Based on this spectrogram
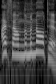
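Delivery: put-on high-pitched, heroic voice in a British accent.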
